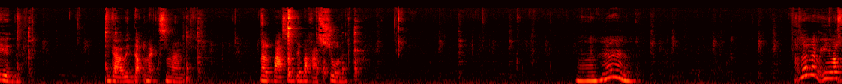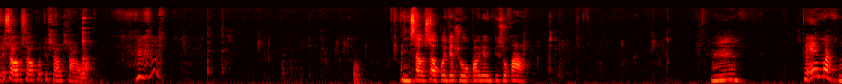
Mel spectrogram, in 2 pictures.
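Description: A woman chews food with soft smacking sounds.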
